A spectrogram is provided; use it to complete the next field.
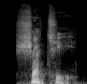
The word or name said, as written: शचि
